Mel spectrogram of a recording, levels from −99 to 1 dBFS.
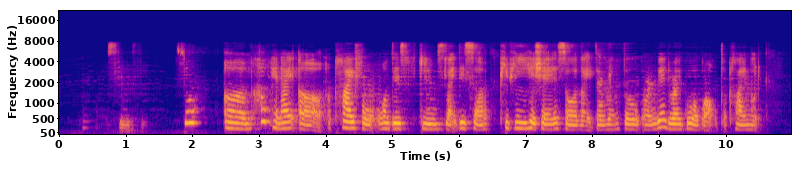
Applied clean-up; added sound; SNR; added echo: neural mask model DeepFilterNet 3.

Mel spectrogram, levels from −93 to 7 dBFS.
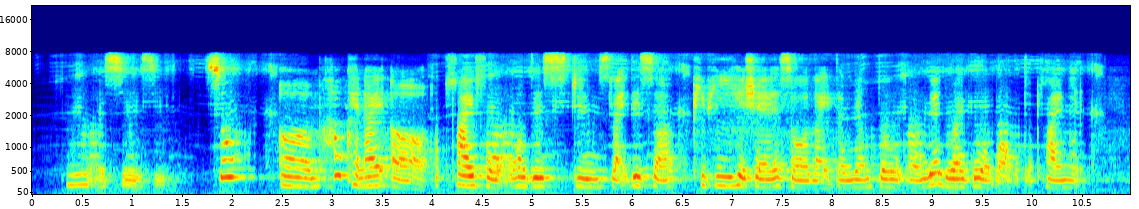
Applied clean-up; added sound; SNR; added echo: neural separator model SepFormer DNS4.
